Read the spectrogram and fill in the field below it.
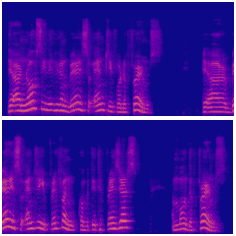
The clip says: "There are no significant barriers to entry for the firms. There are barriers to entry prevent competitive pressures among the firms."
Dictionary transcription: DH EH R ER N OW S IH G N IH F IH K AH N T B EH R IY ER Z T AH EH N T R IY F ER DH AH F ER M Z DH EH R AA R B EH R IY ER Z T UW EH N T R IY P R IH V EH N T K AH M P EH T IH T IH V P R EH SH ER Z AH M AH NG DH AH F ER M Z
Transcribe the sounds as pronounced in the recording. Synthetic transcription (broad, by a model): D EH R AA N OW S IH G N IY F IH K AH N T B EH R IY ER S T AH EH N T R IY F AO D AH F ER M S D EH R AA R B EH R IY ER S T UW EH N T R IY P R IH F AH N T K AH M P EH T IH T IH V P R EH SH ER S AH M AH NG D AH F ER M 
